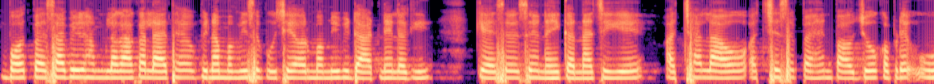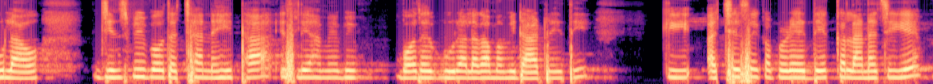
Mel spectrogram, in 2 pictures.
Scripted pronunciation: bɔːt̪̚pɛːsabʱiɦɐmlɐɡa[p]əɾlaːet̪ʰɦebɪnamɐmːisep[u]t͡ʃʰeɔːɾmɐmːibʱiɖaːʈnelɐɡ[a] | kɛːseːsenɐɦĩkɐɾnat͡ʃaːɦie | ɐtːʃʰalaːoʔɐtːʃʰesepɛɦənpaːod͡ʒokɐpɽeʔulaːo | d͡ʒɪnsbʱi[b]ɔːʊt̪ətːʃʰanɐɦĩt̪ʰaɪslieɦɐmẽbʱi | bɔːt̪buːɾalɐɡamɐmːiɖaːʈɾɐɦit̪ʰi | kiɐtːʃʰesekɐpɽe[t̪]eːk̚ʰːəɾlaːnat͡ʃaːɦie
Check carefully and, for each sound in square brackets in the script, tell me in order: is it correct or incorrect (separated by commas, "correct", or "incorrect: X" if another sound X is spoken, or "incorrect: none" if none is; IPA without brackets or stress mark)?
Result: incorrect: k, incorrect: uː, incorrect: i, correct, incorrect: d̪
